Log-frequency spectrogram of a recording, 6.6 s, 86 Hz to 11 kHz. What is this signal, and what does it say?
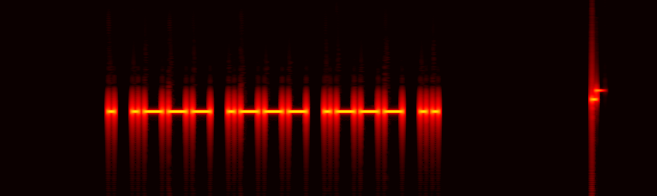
Morse code, heard as a keyed tone, about 20 wpm, 700 Hz. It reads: EJJJI
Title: Five Challenging Letter-Number Combinations 20wpm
